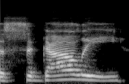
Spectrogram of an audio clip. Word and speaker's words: Cigale: oregon in 1977 and it was called the segali drug raid and that's spelled c-i-g-a-l-e okay cigale c-i-g-a-l-e if anybody can google that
